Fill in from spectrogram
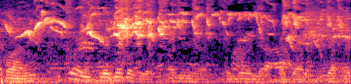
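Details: Oriental magpie-robin from Aceh singing bright rising whistles and fast chatter, while a person talks briefly in the background at the start.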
